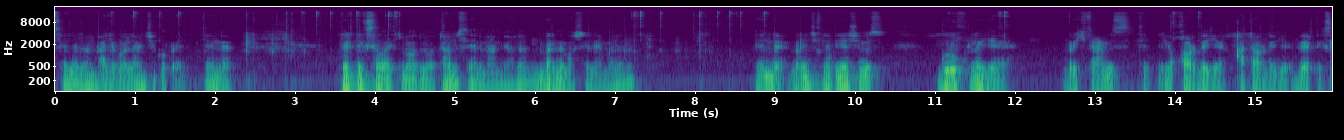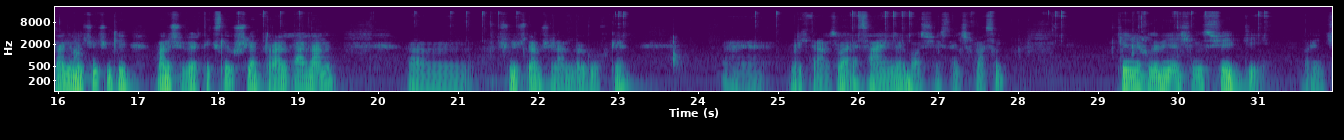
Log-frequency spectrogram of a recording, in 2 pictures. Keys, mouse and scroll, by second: 0.3 scroll up 4, 0.7 shift+middle click, 1.3 middle click, 2.4 1, 3.1 shift+middle click, 3.5 middle click, 4.2 click, 7.6 middle click, 8.3 shift+middle click, 8.6 middle click, 11.8 click, 14.0 middle click, 17.9-18.3 scroll down 3, 18.3 middle click, 18.8 shift+middle click, 20.5 middle click, 21.1 middle click, 21.5 shift+middle click, 22.1 scroll up 3, 23.0 click, 24.5 scroll down 1, 24.7 middle click, 25.9 click, 26.3 click, 26.5 click, 27.1 scroll up 2, 27.4 shift+middle click, 28.0 z, 28.9-29.5 scroll down 3, 29.3 Tab, 29.6 middle click, 30.2 shift+middle click, 31.0 click.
